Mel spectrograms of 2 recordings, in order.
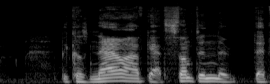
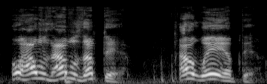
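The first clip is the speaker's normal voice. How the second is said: ordinary talk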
